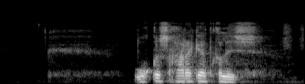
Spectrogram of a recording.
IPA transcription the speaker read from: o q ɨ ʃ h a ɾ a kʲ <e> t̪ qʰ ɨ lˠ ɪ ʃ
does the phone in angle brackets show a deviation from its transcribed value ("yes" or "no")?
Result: yes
